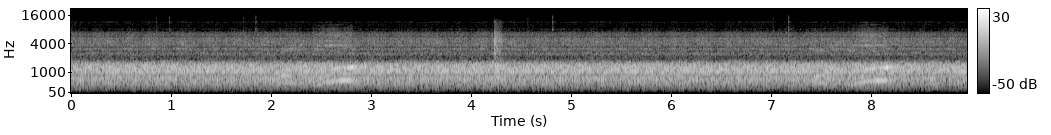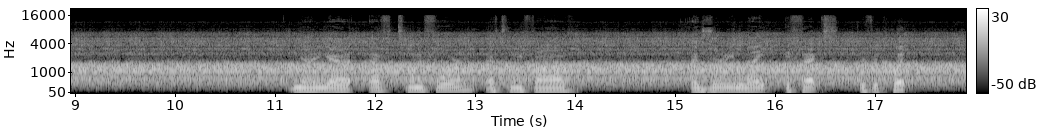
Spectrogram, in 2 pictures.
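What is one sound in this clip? A model diesel locomotive's engine idles with a steady, rumbling drone.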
